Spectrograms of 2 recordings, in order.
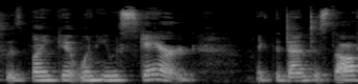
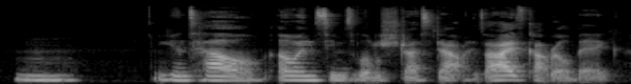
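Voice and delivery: ordinary delivery, nothing marked

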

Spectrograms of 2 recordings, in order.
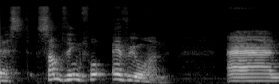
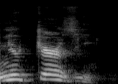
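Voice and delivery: put-on half-hearted New Jersey accent; a light, clumsy go at New Jersey accent; badly faked New Jersey accent; 2 semitones higher, slower than usual. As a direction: attempt a New Jersey accent, not very well. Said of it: "I can't do that accent very well".

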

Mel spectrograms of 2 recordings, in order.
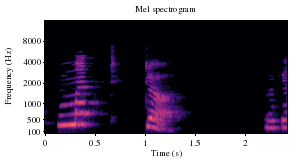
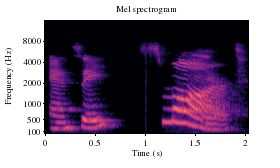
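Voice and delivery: slow, drawn-out prompt; "smart" said slowly with a fall; 3 semitones lower, much slower than usual. Shown as a demonstration. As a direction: stretch it slowly for the class. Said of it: "Can you do it like this".

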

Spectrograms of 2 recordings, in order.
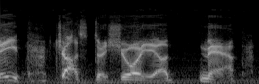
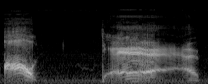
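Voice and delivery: caught-out uh-oh; 4 semitones lower, much slower than usual. Acted. Caught after eating the cake.

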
